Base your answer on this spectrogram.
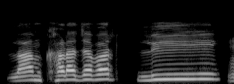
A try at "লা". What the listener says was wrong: লাম খাড়া জবরের আগে হয়ে গেল, লি হবে কেন? লাম খাড়া জবর আলিম মাদ্দার মতো হবে। খাড়া জবর লা।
